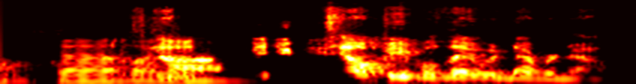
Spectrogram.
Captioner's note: faintly speaking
